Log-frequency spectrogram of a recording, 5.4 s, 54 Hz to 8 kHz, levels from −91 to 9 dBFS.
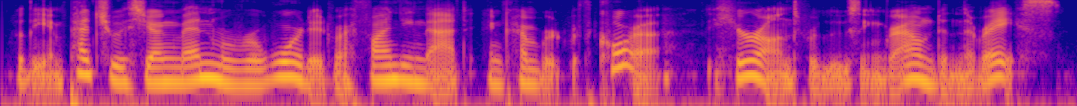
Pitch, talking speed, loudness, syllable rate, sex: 185 Hz, 235 wpm, -18 LUFS, 6.8 syllables/s, female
